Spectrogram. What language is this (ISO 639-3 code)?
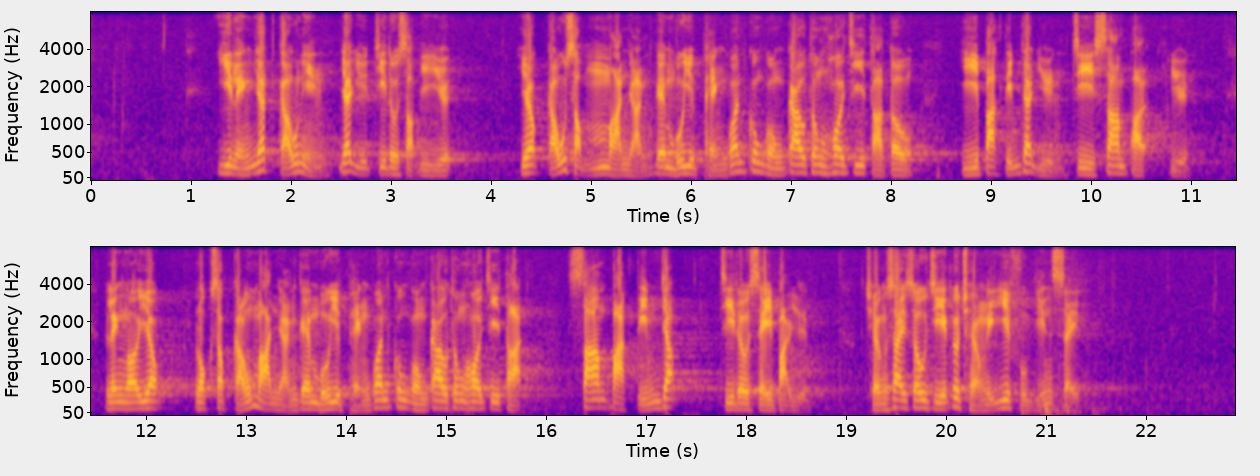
yue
